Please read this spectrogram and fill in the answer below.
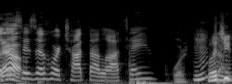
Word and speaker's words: horchata: I know y'all don't say the H.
